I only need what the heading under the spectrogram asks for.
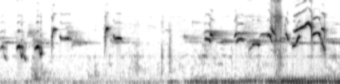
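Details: Calling female greater green leafbird seeking a male: a few separate downslurred whistles, a pause, then a denser tangle of rising and falling notes that grows louder toward the end, with a low background hum.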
